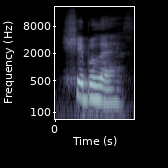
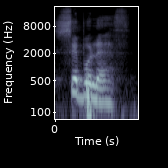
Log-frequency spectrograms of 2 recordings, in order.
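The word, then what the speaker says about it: shibboleth: said no i'm not they would tell him to say shibaleth if he was from ephraim he would say siboleth because people from ephraim cannot pronounce the word correctly then they would take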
